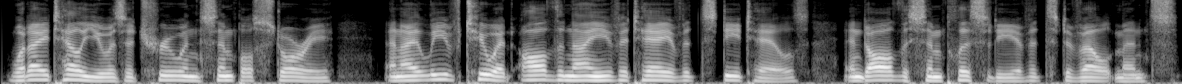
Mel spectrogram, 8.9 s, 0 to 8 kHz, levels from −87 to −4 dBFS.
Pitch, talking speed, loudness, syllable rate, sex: 140 Hz, 190 wpm, -17 LUFS, 4.9 syllables/s, male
